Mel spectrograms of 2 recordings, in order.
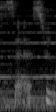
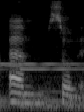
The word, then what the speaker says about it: Sule: It is Sule, by the way. Sule? Sule. How did I pronounce it? I'm so sorry. Sole. Sule. Okay.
